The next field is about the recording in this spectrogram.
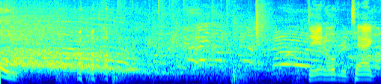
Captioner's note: crowd cheering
